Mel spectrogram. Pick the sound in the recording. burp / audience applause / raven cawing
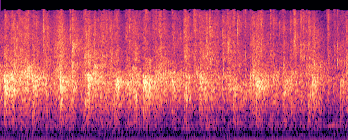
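audience applause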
